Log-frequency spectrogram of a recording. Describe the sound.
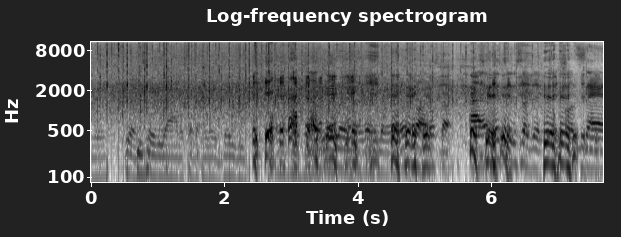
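A crowd applauds steadily for several seconds, a dense wash of clapping, while voices talk and call out loudly over it.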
